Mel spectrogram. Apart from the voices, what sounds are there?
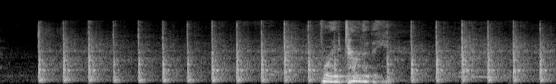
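knocking on a door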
